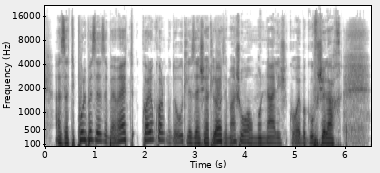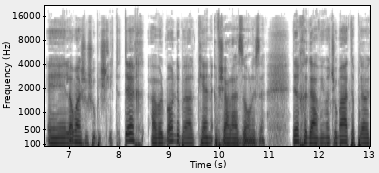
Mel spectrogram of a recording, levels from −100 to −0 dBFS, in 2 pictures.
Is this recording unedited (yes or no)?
no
